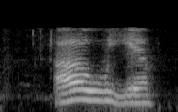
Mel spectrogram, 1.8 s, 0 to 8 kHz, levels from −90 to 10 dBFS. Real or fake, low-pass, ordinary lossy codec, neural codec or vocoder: fake; 7.2 kHz; AAC, 16 kbps; vocoder, 44.1 kHz, 128 mel bands, Pupu-Vocoder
